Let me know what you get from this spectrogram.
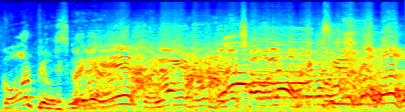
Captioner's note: laughs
